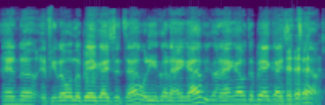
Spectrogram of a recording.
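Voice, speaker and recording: A middle-aged man with a New York accent talks plainly about his past. His delivery is blunt and streetwise, and he keeps checking in with a quick "okay?" as he goes. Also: medium pitch, fairly even intonation, a little mellow. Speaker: guest sharing recovery story. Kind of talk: candid conversational storytelling.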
